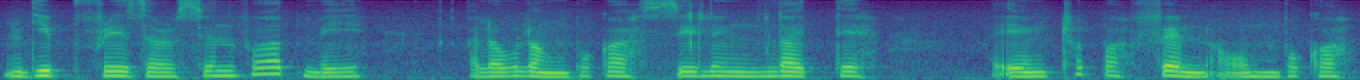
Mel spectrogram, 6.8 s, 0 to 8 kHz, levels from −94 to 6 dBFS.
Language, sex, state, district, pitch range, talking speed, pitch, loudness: Mizo, female, Mizoram, Aizawl, 150-170 Hz, 185 wpm, 160 Hz, -19 LUFS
